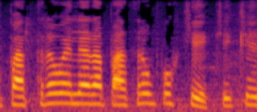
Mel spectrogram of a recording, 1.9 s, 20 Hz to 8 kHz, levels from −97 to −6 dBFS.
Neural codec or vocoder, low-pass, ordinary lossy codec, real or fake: none; none; none; real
